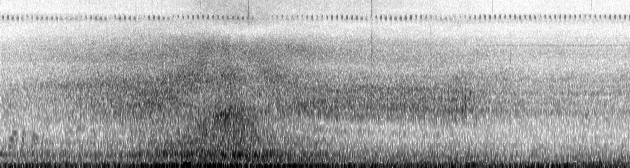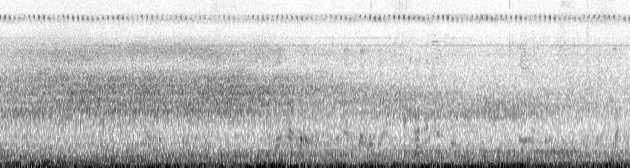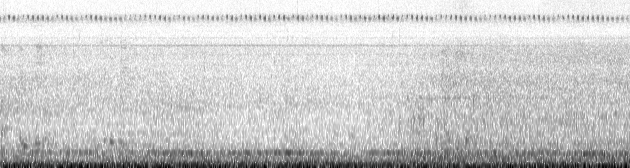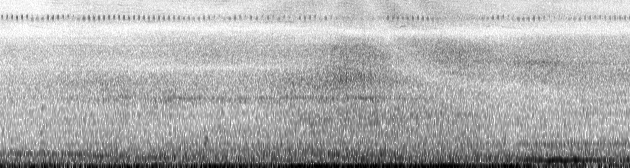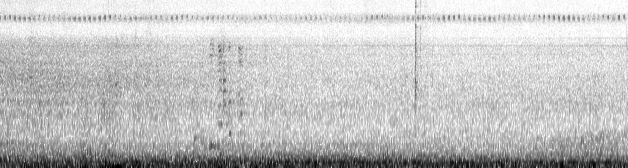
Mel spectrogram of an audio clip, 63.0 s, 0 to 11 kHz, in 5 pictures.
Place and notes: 永安漁港, Xinwu Dist., Taoyuan City - Late at the fishing port
Late at the fishing port, traffic sound, Binaural recordings, Sony PCM D100+ Soundman OKM II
